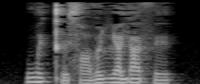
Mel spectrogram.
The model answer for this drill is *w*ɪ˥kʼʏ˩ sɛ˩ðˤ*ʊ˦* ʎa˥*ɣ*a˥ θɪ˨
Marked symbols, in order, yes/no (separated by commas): yes, yes, no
